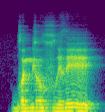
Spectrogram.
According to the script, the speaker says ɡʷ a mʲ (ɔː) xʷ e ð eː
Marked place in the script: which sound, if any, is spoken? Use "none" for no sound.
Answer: ɔː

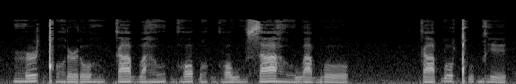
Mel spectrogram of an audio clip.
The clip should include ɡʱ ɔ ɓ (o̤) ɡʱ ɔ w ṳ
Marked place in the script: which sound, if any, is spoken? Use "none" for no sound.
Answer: ɔ̤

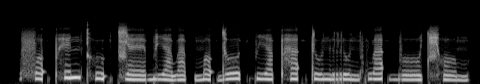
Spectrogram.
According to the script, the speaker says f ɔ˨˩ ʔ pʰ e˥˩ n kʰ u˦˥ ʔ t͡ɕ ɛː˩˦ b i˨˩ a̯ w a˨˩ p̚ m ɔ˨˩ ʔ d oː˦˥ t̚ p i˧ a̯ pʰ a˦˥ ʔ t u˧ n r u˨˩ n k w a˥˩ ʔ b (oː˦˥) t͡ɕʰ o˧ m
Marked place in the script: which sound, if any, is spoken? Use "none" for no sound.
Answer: oː˧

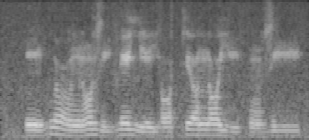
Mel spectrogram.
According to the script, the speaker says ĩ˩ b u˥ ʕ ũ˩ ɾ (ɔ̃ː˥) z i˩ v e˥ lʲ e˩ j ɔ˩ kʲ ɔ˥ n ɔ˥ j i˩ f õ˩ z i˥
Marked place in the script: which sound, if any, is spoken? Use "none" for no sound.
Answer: ɔ̃˥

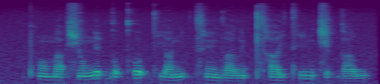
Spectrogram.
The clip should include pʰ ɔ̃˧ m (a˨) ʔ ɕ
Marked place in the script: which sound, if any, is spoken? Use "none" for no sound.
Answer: a˨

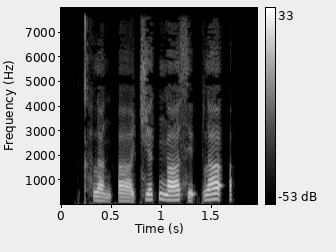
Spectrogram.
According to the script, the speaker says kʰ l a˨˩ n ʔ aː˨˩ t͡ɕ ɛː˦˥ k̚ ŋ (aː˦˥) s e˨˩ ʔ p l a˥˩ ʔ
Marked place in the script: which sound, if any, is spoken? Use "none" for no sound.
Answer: aː˦˥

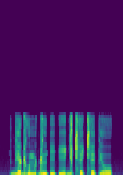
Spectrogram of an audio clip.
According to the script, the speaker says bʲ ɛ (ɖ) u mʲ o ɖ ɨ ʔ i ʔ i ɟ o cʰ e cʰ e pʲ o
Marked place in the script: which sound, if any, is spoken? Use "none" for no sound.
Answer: ɖʱ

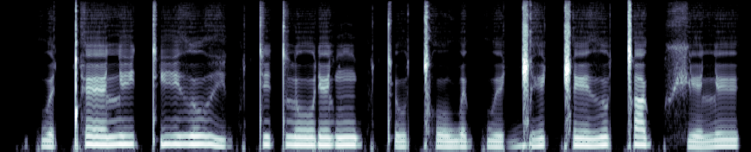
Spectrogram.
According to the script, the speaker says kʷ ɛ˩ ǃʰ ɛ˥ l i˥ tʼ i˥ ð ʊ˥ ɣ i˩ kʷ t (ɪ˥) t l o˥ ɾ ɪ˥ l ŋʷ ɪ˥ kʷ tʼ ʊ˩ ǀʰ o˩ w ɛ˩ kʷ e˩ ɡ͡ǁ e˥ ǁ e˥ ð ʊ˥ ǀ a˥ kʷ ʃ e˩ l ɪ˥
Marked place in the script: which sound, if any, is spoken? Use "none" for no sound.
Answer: ɪ˥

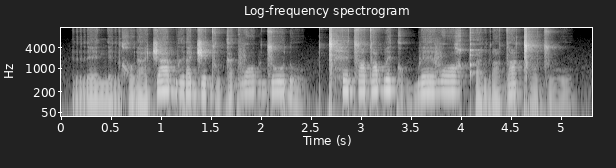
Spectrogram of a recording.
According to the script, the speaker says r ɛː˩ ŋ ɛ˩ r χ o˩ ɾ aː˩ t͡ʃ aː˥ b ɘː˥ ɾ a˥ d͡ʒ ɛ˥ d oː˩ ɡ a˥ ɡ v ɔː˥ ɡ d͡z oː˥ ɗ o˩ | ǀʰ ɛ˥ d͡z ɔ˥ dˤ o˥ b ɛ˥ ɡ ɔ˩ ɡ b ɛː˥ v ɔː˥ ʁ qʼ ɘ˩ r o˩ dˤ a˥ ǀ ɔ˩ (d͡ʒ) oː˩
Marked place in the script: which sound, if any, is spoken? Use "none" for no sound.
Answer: d͡z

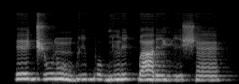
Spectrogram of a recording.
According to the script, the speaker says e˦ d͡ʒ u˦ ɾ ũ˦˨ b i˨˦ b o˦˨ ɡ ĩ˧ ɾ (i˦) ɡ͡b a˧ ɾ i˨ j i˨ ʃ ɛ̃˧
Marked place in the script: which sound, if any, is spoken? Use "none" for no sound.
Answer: i˦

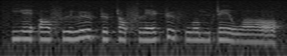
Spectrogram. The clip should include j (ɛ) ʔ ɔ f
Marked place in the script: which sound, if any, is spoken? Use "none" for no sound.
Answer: e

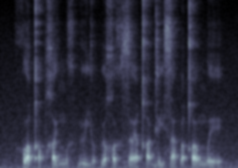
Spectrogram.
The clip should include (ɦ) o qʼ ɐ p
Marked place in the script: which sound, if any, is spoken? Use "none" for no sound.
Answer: h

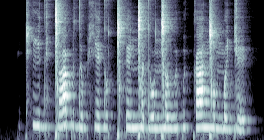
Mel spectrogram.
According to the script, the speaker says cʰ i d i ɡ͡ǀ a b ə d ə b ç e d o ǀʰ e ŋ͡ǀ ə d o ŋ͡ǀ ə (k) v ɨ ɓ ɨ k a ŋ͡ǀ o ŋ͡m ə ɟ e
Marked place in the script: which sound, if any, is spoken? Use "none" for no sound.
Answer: none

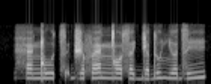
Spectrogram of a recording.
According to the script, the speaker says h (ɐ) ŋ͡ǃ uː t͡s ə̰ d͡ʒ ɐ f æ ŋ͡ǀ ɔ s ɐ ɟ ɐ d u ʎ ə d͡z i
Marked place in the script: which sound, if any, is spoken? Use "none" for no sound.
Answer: æ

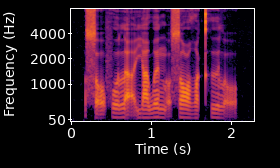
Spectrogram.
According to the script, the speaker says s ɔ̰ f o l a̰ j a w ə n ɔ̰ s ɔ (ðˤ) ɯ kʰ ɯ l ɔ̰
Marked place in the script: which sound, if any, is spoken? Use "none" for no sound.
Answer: ðˤ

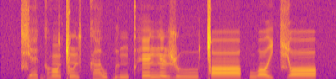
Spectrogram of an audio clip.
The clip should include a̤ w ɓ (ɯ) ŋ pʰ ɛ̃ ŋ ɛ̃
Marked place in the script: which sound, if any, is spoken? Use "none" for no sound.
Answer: ɯ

